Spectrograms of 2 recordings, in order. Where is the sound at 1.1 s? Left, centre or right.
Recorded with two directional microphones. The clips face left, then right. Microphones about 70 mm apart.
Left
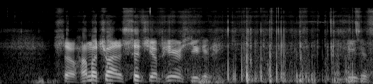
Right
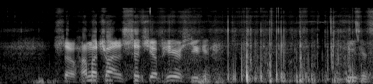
Centre.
